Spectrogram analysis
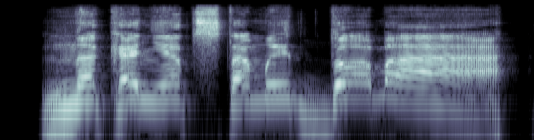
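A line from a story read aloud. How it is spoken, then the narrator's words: Yelling. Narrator (Russian): заорал босс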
